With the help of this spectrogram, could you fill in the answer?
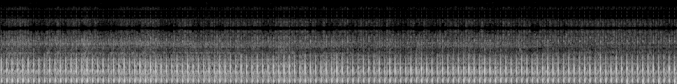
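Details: Restored 1945 Briggs & Stratton Model WMB single-cylinder engine with a rope starter, run after repainting; even, regular chuff of roughly three per second, healthy and settled; normal running.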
